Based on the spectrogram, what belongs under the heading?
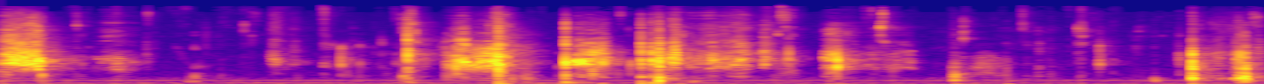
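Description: Close-miked chewing of soft baby-food pasta in meat sauce, coming in short wet bursts, with a metal fork scraping and clicking against a plastic tray.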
